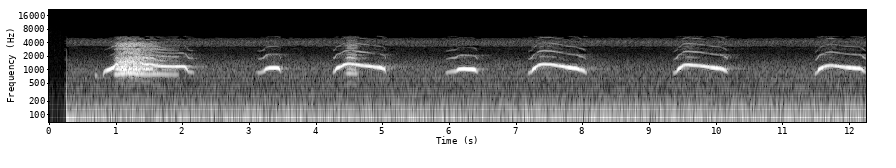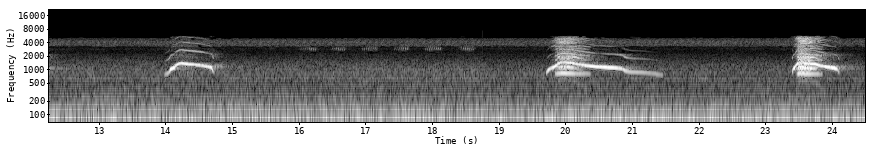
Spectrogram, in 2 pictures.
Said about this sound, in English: The most commonly used is a barking wow, wow, wow call. This particular fox sang for my game camera here at Dispatch's HQ late one night.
